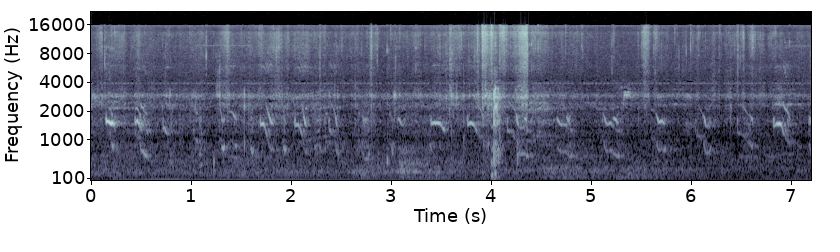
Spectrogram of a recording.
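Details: Twenty-day-old female Labrador Retriever puppies at play with their parents in Olivares, Seville, Spain, early in socialisation; thin high squeaks repeat through the recording, with a sharp knock near the middle and soft rustling.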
